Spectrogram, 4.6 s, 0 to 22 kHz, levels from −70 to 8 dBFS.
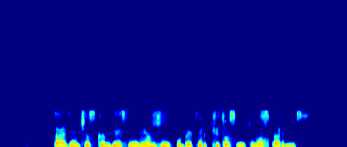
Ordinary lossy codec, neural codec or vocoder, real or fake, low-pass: AAC, 24 kbps; codec, 16 kHz, 4.8 kbps, FACodec; fake; 5.4 kHz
